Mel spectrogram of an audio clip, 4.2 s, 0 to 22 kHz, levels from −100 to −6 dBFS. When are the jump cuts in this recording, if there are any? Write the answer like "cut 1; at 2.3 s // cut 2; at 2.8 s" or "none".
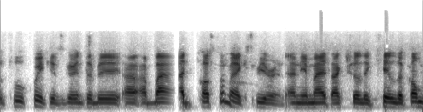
cut 1; at 1.8 s // cut 2; at 2.8 s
